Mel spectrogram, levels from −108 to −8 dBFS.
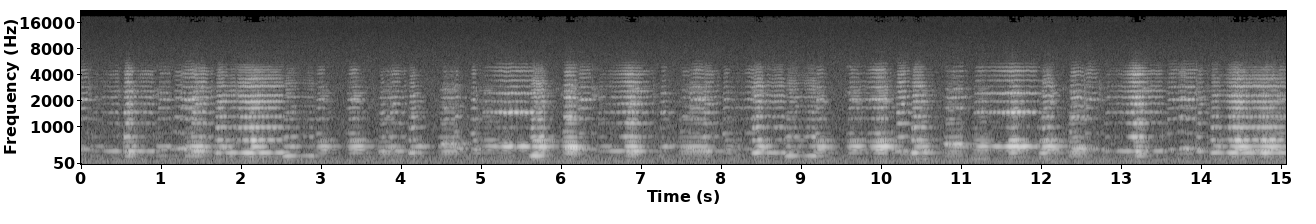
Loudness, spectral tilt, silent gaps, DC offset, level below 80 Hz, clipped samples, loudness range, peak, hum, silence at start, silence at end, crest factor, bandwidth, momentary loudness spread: -34 LUFS; -4 dB/octave; none; under 0.1%; -62 dBFS; under 0.1%; 4 LU; -14 dBFS; none; 0 s; 0 s; 22 dB; 19 kHz; 12 LU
